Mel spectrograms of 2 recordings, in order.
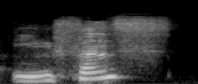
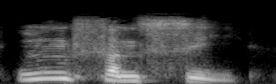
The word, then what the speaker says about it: infancy: Às vezes o aluno vai lá e fala infants, não é. É infancy.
